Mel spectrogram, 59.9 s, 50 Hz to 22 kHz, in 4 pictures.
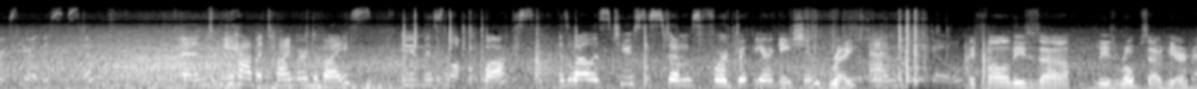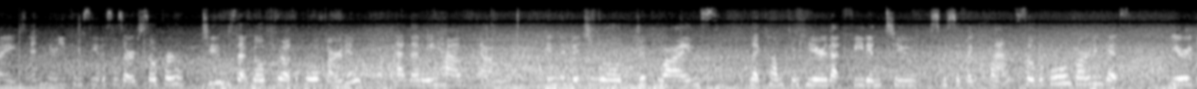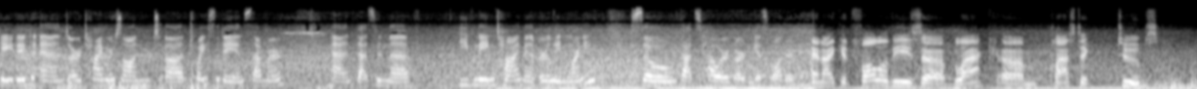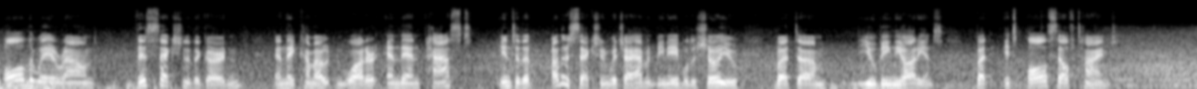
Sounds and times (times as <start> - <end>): Speech: 2.2 - 23.8, 24.4 - 29.0, 29.6 - 33.5, 34.1 - 35.1, 35.7 - 44.4, 45.0 - 58.8.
